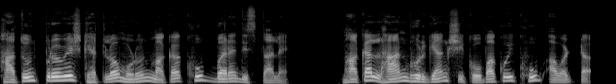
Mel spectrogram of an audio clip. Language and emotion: Goan Konkani, neutral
